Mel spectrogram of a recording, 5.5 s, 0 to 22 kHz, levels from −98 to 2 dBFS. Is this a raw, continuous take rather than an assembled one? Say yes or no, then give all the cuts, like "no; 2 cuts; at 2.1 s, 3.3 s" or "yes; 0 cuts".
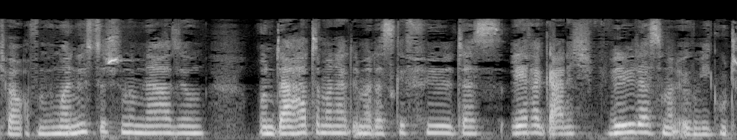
no; 1 cut; at 3.8 s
